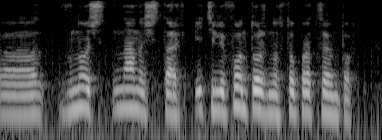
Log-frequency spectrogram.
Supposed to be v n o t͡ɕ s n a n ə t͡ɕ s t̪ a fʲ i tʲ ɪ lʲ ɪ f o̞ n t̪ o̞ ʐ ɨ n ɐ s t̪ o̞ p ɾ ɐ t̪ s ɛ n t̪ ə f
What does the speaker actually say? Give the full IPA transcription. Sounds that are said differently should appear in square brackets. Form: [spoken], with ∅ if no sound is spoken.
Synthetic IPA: v n o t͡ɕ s n a n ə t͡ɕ s t̪ a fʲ i tʲ ɪ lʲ ɪ f o̞ n t̪ o̞ ʐ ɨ n ɐ s t̪ o̞ p ɾ ɐ t̪ s ɛ n t̪ ə f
